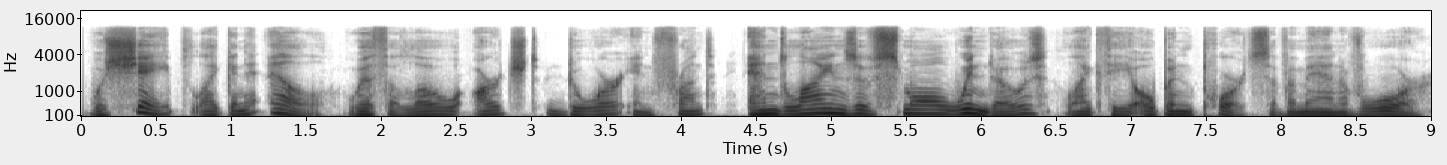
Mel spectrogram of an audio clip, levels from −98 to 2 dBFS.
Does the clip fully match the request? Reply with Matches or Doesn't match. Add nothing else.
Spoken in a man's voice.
Matches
